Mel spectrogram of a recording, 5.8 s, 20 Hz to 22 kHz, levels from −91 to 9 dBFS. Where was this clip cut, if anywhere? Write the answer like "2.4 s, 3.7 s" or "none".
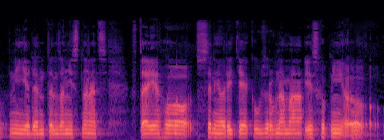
3.0 s, 4.6 s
